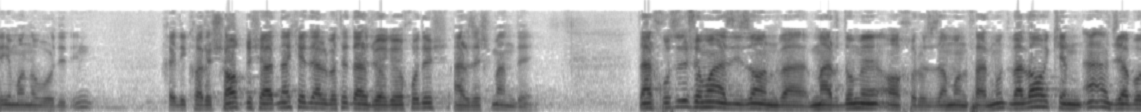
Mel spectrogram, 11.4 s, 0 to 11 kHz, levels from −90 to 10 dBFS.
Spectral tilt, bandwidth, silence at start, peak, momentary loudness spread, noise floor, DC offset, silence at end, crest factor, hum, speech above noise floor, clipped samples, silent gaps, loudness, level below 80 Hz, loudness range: -5 dB/octave; 8 kHz; 0 s; 0 dBFS; 12 LU; -47 dBFS; under 0.1%; 0 s; 16 dB; none; 32 dB; under 0.1%; none; -15 LUFS; -48 dBFS; 4 LU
